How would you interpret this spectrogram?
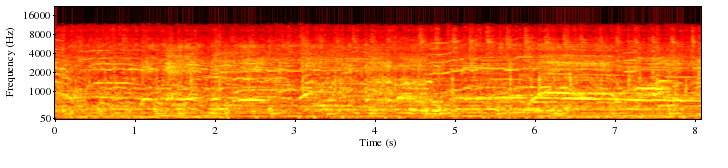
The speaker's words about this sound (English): Listen to this crowd.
